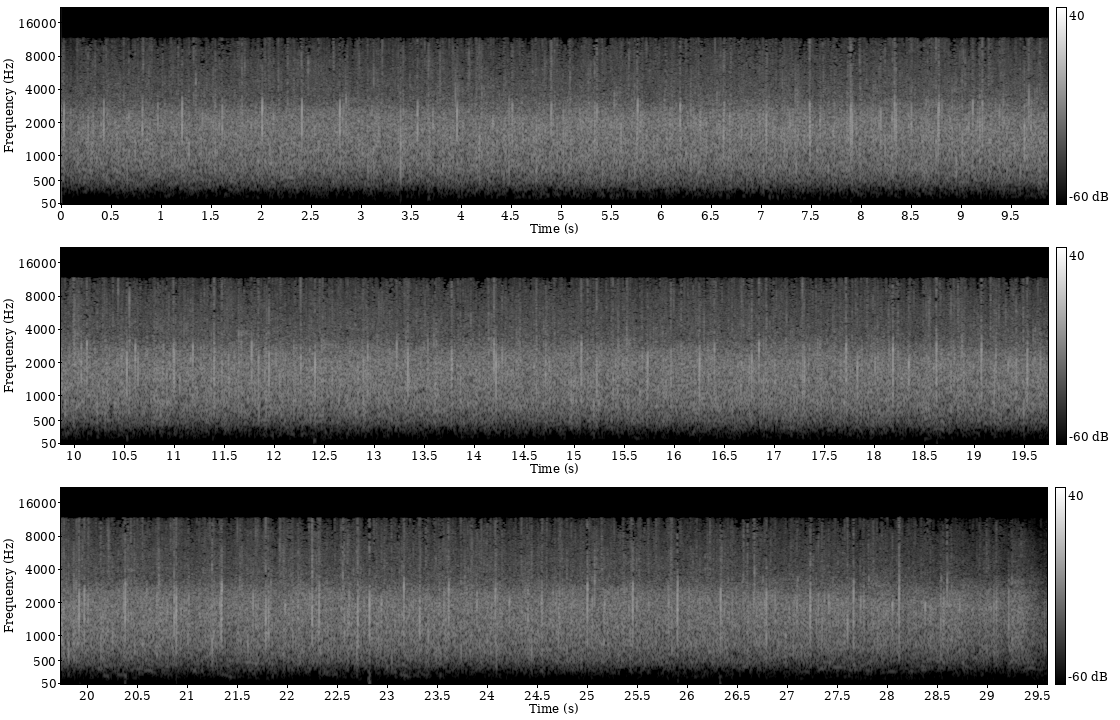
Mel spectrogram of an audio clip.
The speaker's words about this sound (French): Mesdames, Messieurs que j'ai cités, si vous voulez vous lever pour que, ensemble, nous vous applaudissions.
